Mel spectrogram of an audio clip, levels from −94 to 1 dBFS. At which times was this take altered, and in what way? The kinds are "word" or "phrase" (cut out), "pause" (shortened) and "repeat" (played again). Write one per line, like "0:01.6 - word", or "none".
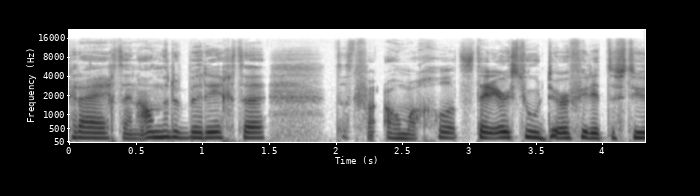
0:02.1 - phrase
